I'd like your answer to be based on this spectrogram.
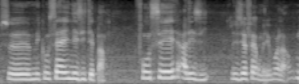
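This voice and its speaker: The pace of this woman's speech is fairly slow. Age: 60s. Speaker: real estate client. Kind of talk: interview testimonial. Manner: hesitant, with fillers.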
